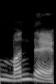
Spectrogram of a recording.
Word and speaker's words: Munday: name right right okay it's just like the day of the week over the year but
